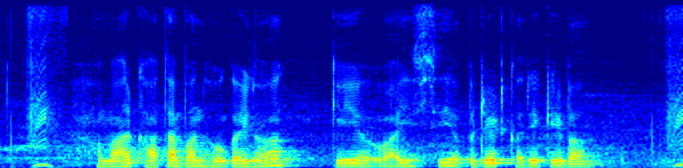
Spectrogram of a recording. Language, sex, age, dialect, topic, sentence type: Bhojpuri, male, 41-45, Western, banking, question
